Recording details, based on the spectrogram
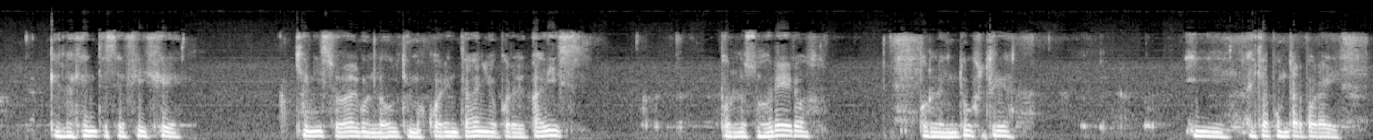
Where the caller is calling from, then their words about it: Guernica, Buenos Aires Province, Argentina; de Guernica.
